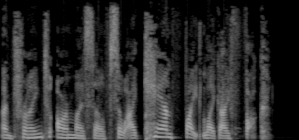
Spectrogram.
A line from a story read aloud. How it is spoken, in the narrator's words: I snapped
